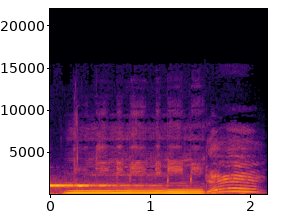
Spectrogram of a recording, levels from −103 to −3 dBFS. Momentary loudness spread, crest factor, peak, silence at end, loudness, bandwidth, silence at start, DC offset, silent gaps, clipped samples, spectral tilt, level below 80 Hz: 7 LU; 12 dB; -12 dBFS; 0.05 s; -25 LUFS; 10.5 kHz; 0 s; under 0.1%; none; under 0.1%; -7 dB/octave; -40 dBFS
